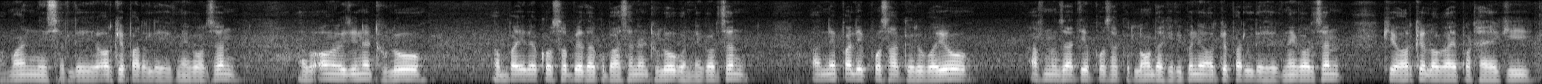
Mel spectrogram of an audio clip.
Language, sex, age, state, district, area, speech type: Nepali, male, 30-45, West Bengal, Darjeeling, rural, spontaneous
